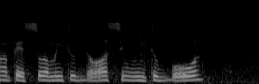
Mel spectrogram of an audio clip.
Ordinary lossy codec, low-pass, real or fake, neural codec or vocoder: none; 7.2 kHz; fake; codec, 16 kHz in and 24 kHz out, 1 kbps, XY-Tokenizer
